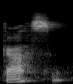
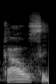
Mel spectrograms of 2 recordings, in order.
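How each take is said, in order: First: An r sound comes before the ça. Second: An l sound comes before the ça. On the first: The speaker calls it wrong. "elas estão é, erradas" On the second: The speaker calls it right. "a forma correta"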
